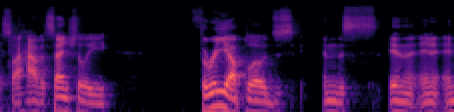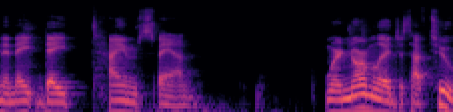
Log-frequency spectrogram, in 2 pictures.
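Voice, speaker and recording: A man's voice: low voice, fairly bright tone. A young man chatting casually on his livestream from home, rambling loosely with lots of fillers and restarts. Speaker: streamer.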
